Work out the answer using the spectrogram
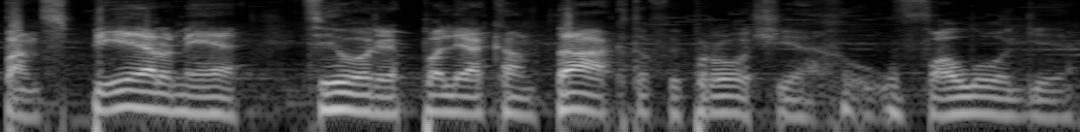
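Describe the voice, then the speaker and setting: Male reader doing a sarcastic robot dog, very deep, snide drawl, faint music behind: audiobook figure. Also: fairly even intonation, takes it slowly, pushed and bright. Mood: dismissive. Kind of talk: audiobook reading.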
